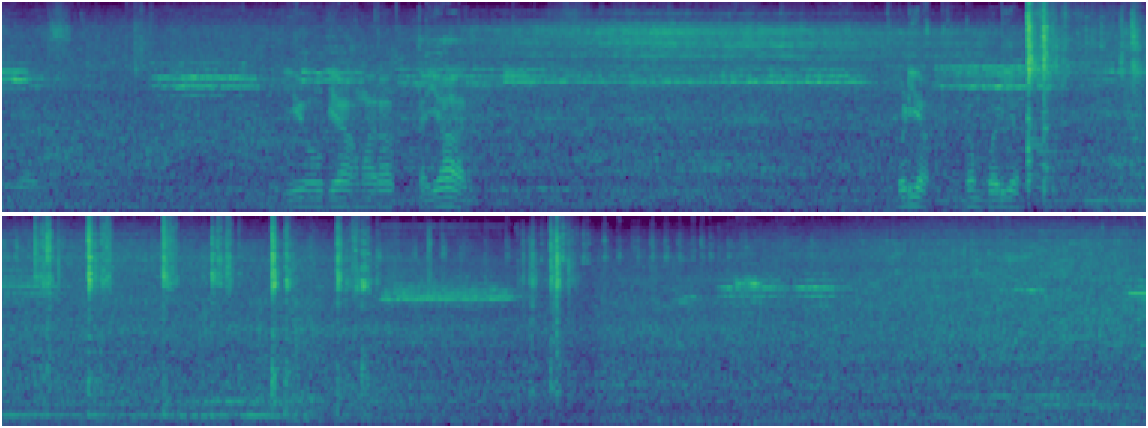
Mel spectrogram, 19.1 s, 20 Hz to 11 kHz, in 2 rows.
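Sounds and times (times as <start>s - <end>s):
road traffic: 0.0s - 19.0s
sharp clicks and knocks: 8.5s - 15.5s.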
